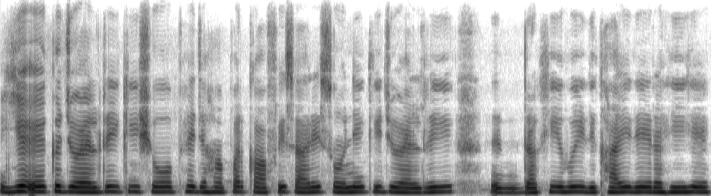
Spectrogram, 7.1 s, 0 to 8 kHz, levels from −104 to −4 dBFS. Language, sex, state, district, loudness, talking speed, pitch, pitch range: Hindi, female, Chandigarh, Chandigarh, -17 LUFS, 160 wpm, 195 Hz, 185-200 Hz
